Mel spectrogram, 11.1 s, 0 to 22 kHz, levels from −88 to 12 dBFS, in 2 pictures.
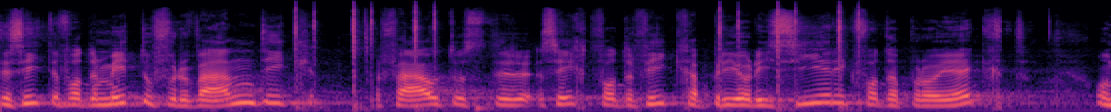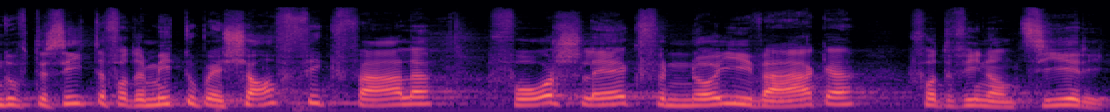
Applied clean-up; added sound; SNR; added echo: none; Computer keyboard; 17 dB; none.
